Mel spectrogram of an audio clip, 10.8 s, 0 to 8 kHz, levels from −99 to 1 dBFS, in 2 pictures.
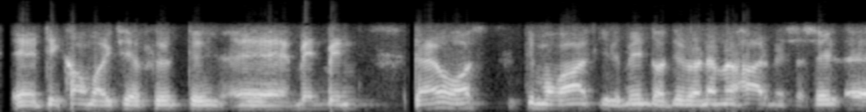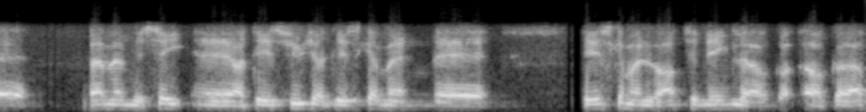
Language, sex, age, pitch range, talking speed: Danish, male, 60-79, 100-115 Hz, 255 wpm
